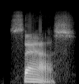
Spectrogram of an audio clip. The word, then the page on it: sass: American English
